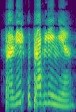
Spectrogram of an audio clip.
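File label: Speech Russian; Betty; FlightControls; DCS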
